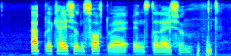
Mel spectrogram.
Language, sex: English, male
